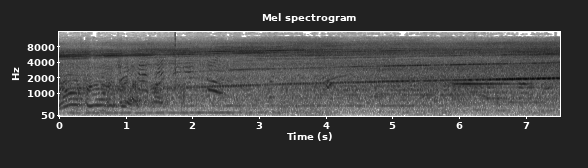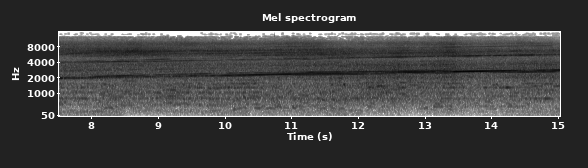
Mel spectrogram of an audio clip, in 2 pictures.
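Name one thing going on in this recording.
A jet engine whines loudly, its pitch slowly rising as it spools up.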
